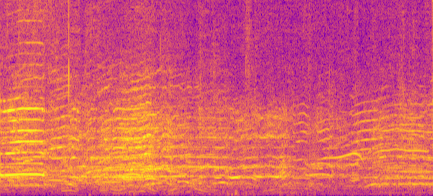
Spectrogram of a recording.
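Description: Several spectators' voices shouting encouragement to runners, overlapping one another, loudest in the first half second.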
